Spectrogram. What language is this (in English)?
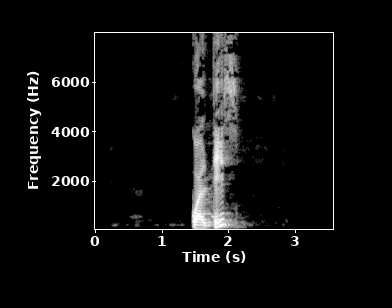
Central Puebla Nahuatl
